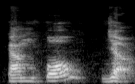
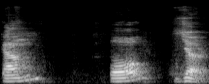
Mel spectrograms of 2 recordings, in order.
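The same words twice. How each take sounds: First: কম্পোজার said very slowly; slow model. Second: কম্পোজার stretched extremely slowly, each syllable held; extremely drawn out. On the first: Teacher models কম্পোজার slowly after splitting it. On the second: Teacher drags out কম্পোজার for students. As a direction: drag out কম্পোজার. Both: Shown as a demonstration. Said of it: "মাঝখান দিয়ে ভেঙে দিলাম".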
